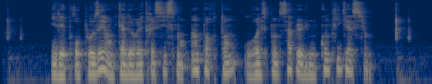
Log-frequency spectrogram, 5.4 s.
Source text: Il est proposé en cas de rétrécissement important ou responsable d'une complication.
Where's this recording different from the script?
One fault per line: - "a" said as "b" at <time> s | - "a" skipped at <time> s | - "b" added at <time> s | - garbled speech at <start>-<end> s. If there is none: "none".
none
